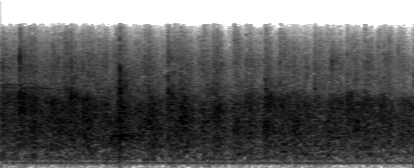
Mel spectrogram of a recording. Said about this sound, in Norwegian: Eh, og vi er altfor dårlige til å sette pris på lederne våre i dette landet, så jeg syns vi kan klappe litt skikkelig for dem innledningsvis.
